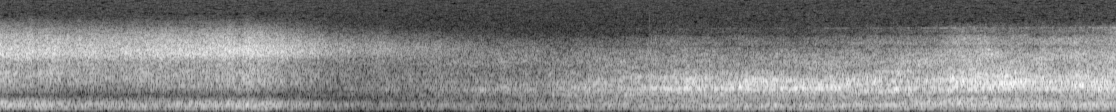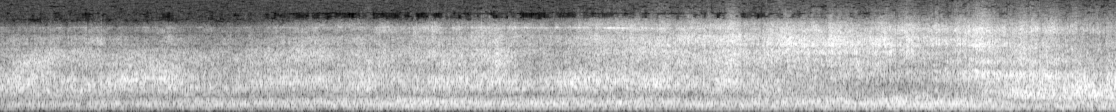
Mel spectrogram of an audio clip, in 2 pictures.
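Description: Propeller airplane at an international airport in Abu Dhabi, a loud sustained engine drone that dips briefly and then builds steadily, heard alone with no talking.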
